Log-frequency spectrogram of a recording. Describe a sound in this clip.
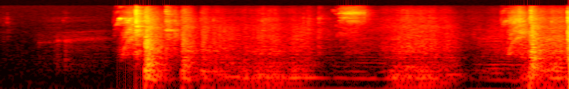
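A spinning top is launched and whirs loudly.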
